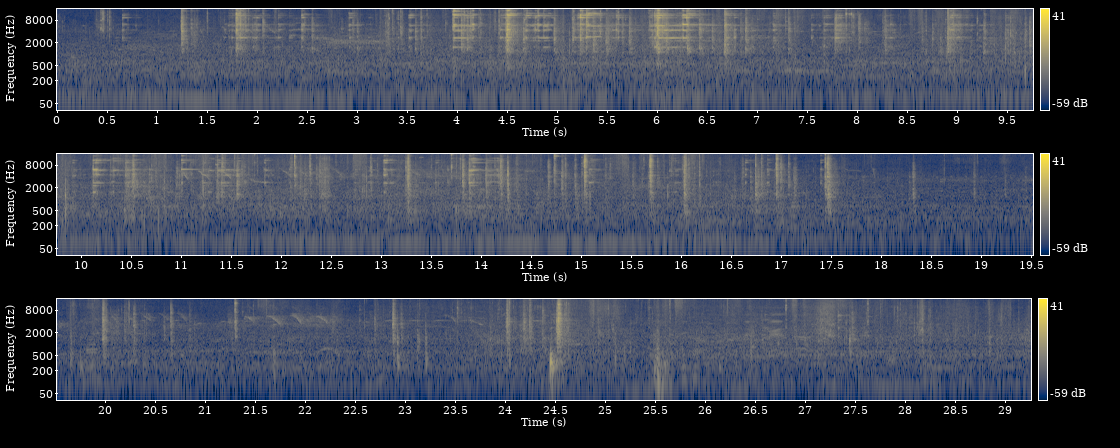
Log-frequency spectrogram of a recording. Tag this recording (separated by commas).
Mechanisms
